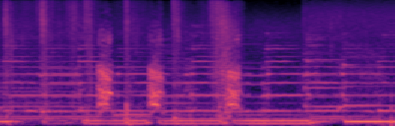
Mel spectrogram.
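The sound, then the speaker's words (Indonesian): A dog barks three times in short, sharp bursts, spaced roughly half a second apart, over a steady, tonal musical backdrop that continues throughout. “Sejak kecil, ia selalu ditemani oleh ayahnya yang merupakan seekor anjing yang sangat setia.”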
